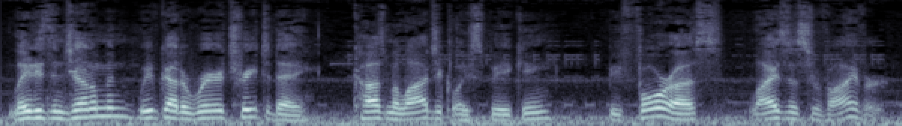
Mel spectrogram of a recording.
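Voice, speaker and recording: An eager science lieutenant in a sci-fi audio drama, played by a man. His voice sits a little high for a male, and he explains things with scholarly relish. Light music plays behind him. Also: fairly quick, a little mellow, natural voice. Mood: intrigued, relishing.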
